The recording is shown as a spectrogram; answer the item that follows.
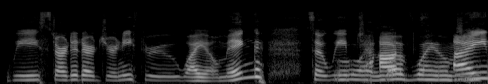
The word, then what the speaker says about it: Wyoming: It's happening in Wyoming. It's happening in Wyoming. I said Wyoming wrong. Wyoming. I added an extra syllable.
